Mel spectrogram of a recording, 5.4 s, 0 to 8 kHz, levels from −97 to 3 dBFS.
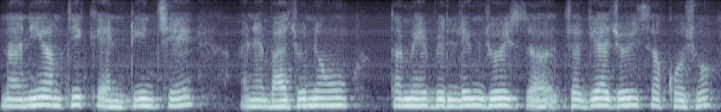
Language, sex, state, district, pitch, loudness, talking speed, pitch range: Gujarati, female, Gujarat, Valsad, 185 Hz, -14 LUFS, 155 wpm, 175-190 Hz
